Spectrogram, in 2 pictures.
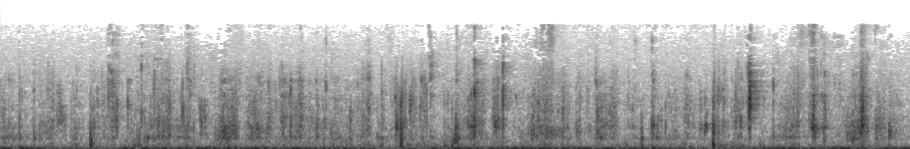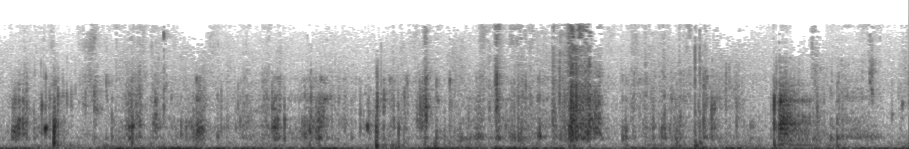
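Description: Biting into and chewing a whole raw zucchini close to a lapel microphone: a dense run of crisp, wet crunches and chews, with a few louder bites about eleven and thirteen seconds in.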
